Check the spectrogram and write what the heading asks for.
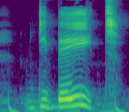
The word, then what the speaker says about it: debate: দেখো এখানে লাস্টে ই কিন্তু উচ্চারণ হচ্ছে না, আর এ যেটা আমাদের ভাওয়েল সাউন্ড বা স্বরবর্ণ ধ্বনি, সেটা কিন্তু একটু লম্বা উচ্চারণ হচ্ছে। ডিবেট।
